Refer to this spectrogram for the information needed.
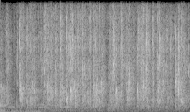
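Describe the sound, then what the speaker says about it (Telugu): An audience claps at a Sankranti celebration for a Chakalakonda kolatam troupe, a dense, continuous wash of clapping from many hands that holds steady throughout. "క్లాప్స్ కొట్టండి అమ్మా"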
